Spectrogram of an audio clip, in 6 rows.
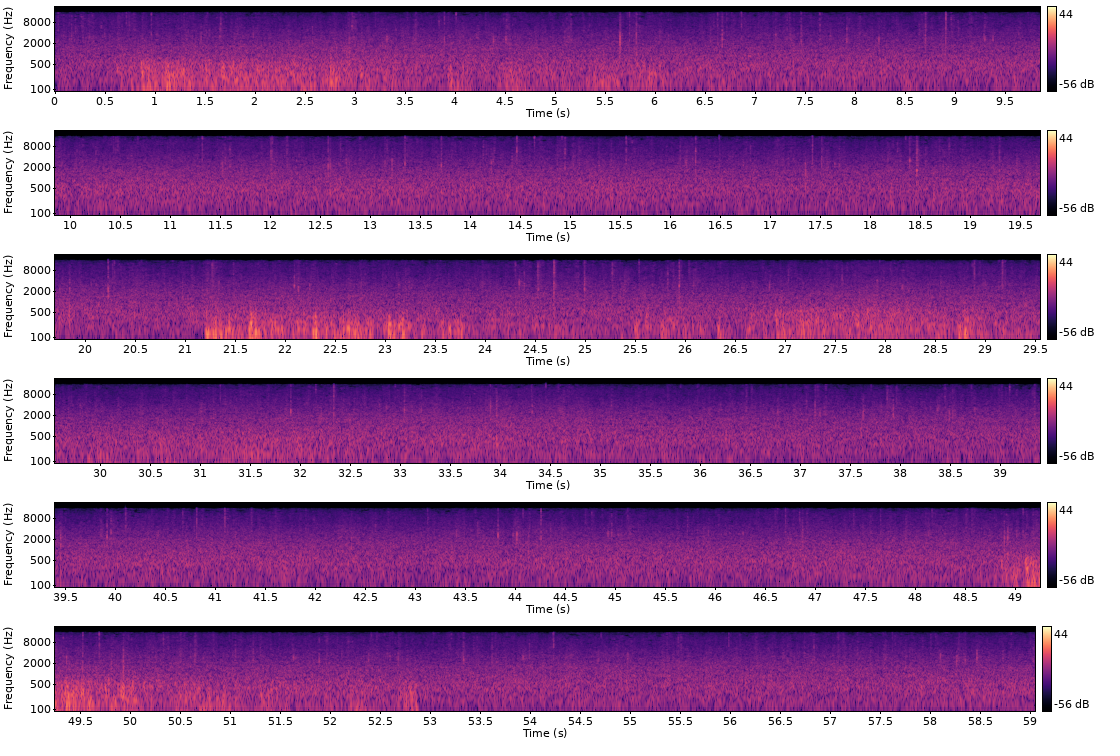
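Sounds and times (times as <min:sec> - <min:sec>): heavy rain: 0:00.0 - 0:59.0
low rolls of thunder: 0:21.2 - 0:23.9.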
